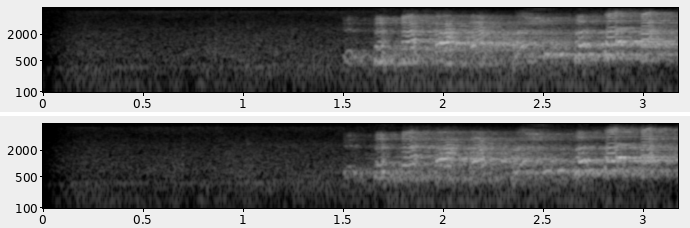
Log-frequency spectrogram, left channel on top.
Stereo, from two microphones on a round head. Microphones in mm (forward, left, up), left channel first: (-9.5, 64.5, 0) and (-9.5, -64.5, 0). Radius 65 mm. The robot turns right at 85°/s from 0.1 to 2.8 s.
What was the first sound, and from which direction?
Laughter, 20° left (ahead or behind).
